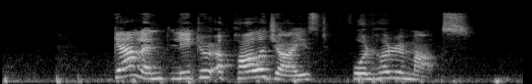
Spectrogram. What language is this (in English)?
English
